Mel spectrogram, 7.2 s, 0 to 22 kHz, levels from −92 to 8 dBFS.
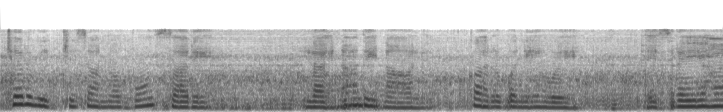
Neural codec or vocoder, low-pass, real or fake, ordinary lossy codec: vocoder, 22.05 kHz, 80 mel bands, HiFi-GAN; 7.2 kHz; fake; none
